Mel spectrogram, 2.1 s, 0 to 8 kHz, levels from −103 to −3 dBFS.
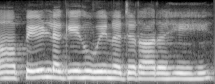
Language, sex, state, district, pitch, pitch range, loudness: Hindi, female, Uttar Pradesh, Etah, 220 Hz, 200-240 Hz, -12 LUFS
